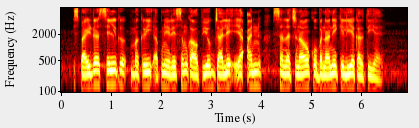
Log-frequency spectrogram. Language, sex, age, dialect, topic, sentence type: Hindi, male, 25-30, Kanauji Braj Bhasha, agriculture, statement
